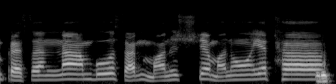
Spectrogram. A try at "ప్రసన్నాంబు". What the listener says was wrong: ప్రసన్నాంబు అని ఆపేసారు భూ దీర్ఘం ఇవ్వకూడదు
